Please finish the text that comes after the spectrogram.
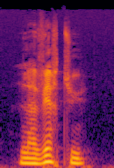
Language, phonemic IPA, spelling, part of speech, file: French, /vɛʁ.ty/, vertu, noun, Fr-vertu.ogg
- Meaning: virtue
